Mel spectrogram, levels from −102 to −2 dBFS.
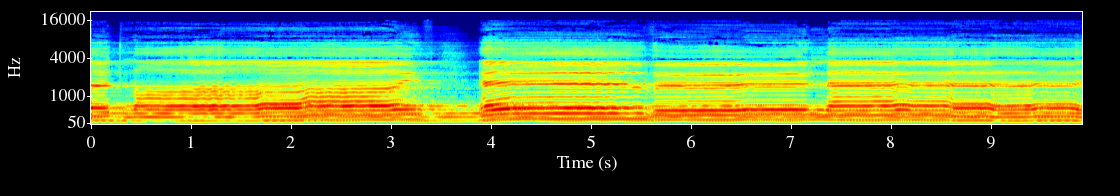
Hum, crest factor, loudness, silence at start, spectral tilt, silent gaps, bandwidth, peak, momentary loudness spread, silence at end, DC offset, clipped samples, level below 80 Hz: none; 12 dB; -14 LUFS; 0 s; -5.5 dB/octave; none; 9.2 kHz; -2 dBFS; 6 LU; 0 s; under 0.1%; under 0.1%; -64 dBFS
